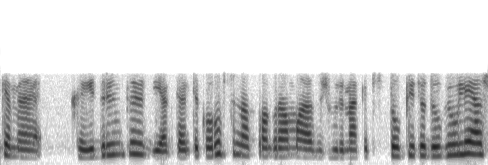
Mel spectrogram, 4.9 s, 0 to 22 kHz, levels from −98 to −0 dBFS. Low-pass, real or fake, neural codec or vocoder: 3.6 kHz; real; none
